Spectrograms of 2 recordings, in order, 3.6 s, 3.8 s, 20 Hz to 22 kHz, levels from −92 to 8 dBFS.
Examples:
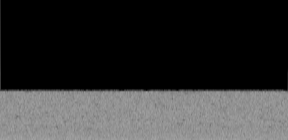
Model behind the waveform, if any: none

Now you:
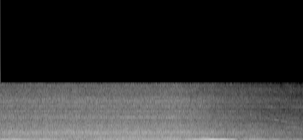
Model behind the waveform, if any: none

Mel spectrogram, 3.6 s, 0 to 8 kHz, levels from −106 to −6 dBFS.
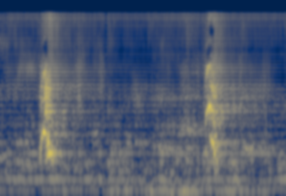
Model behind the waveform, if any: vocoder, BigVGAN v2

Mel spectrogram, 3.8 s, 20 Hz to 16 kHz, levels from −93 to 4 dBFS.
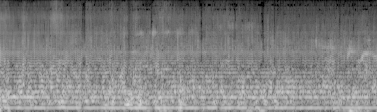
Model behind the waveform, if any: vocoder, BigVGAN v2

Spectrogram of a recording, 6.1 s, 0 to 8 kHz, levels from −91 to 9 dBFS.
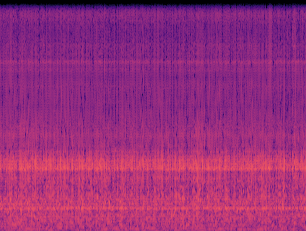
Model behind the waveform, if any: vocoder, BigVGAN v2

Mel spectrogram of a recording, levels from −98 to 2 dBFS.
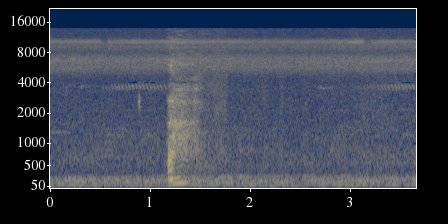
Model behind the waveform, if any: none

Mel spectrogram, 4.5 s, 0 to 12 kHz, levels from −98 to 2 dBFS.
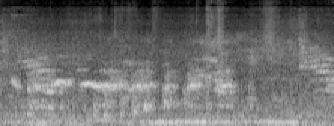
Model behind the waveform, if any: vocoder, BigVGAN v2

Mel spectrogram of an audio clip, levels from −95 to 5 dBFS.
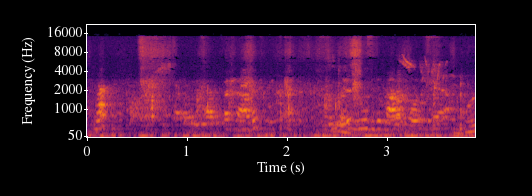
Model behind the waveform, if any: vocoder, BigVGAN v2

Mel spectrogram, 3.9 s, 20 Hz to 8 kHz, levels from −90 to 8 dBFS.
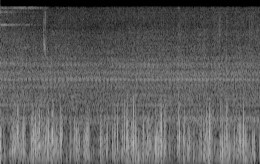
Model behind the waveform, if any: vocoder, BigVGAN v2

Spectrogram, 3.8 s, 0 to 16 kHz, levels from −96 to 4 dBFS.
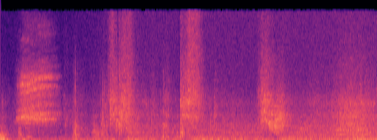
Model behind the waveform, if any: none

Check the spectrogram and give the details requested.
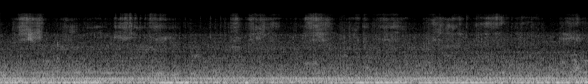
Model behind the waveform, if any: vocoder, BigVGAN v2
